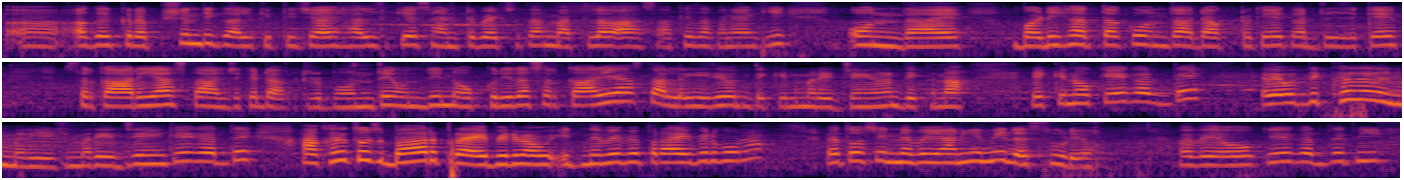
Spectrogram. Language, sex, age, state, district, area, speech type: Dogri, female, 30-45, Jammu and Kashmir, Reasi, rural, spontaneous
